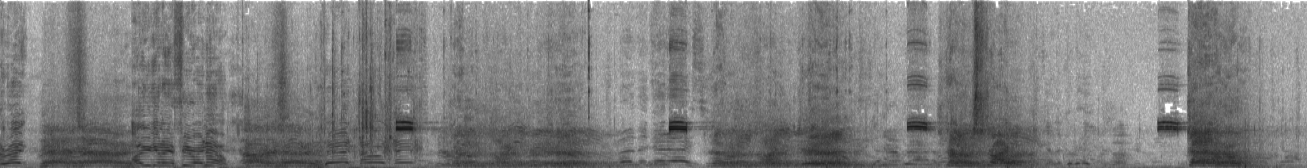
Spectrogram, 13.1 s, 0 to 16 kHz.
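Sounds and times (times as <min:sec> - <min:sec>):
group yelling battle cries: 0:00.4 - 0:01.4, 0:02.4 - 0:03.4, 0:04.3 - 0:06.1, 0:07.0 - 0:10.5, 0:11.8 - 0:12.8.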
